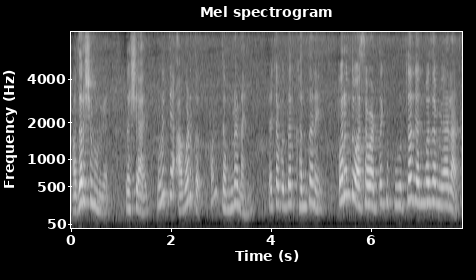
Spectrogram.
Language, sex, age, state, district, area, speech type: Marathi, female, 60+, Maharashtra, Nanded, urban, spontaneous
